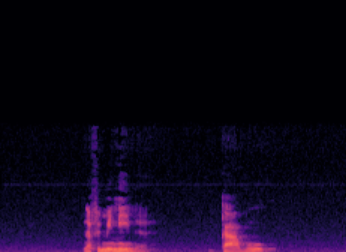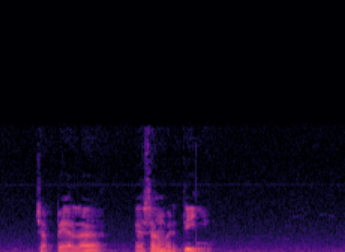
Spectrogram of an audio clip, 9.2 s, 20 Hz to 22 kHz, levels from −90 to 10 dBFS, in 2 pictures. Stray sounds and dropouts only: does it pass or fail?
pass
